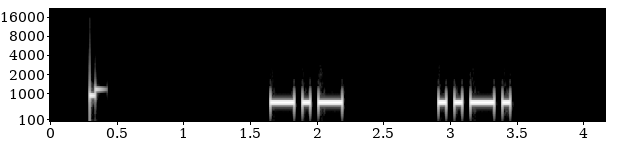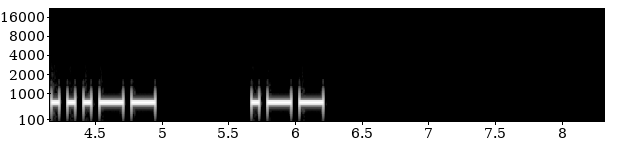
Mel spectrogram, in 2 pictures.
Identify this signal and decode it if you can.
Morse code, heard as a keyed tone, about 20 wpm, spaced as for 9 wpm, 700 Hz. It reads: KF3W
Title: USA Call Signs - 4 Characters - 4x Character Spacing - 20wpm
